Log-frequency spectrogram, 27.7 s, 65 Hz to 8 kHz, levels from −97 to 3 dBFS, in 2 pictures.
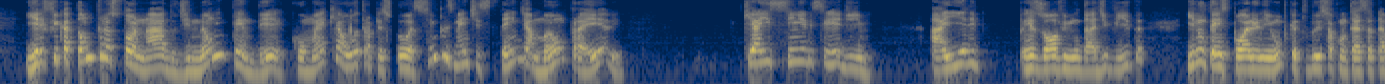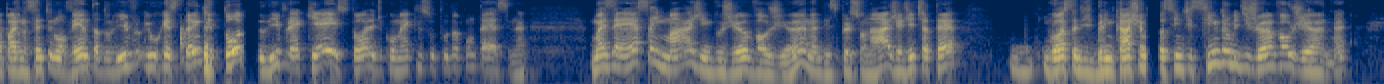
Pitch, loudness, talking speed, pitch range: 160 Hz, -27 LUFS, 195 wpm, 150-230 Hz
